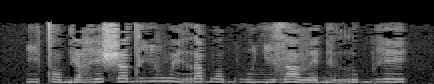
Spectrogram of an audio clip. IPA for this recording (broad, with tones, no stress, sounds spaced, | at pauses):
i˨ t ɔ˨ bʲ a˨ ɦ e˦˨ ʃ a˦ dʱ i˦ v w y˨ r a˦ b ɔ˨˦ bʱ u˨ ʎ i˨ z a˦˨ v e˨ bʲ u˨ r u˦ bʱ e˦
